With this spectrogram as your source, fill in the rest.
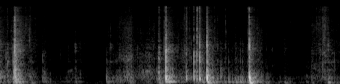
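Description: Bubble wrap crinkles as it is pulled from a box.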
